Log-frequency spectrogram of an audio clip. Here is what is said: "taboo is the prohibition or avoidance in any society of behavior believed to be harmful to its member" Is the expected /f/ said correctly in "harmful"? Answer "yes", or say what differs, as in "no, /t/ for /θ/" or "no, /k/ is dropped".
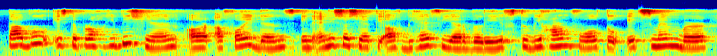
yes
